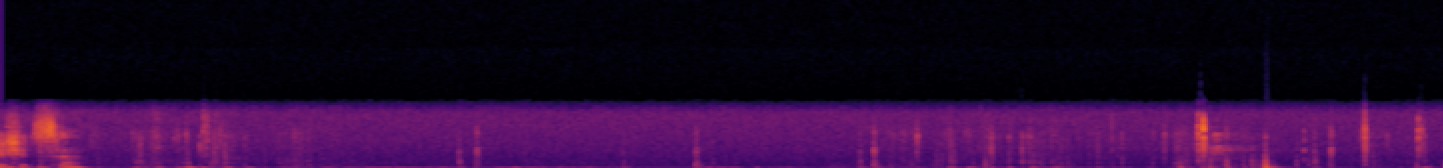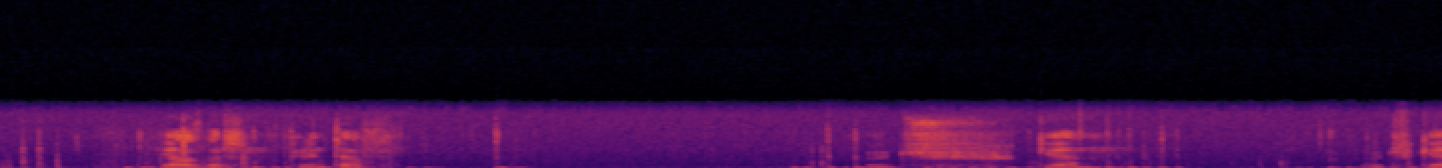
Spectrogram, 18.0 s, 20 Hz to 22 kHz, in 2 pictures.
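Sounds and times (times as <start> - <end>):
keyboard typing: 0.0 - 2.0, 2.8 - 4.6, 5.3 - 12.3, 14.0 - 14.5, 15.2 - 17.6.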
